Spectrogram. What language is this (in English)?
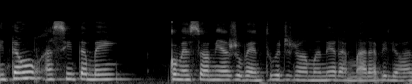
Portuguese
